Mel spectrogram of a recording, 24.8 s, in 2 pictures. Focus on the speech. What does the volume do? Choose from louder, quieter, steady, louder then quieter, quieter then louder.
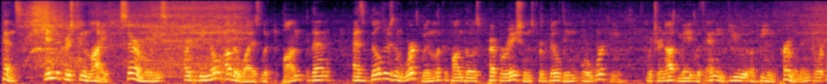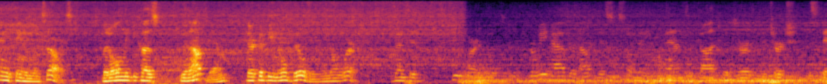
quieter.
